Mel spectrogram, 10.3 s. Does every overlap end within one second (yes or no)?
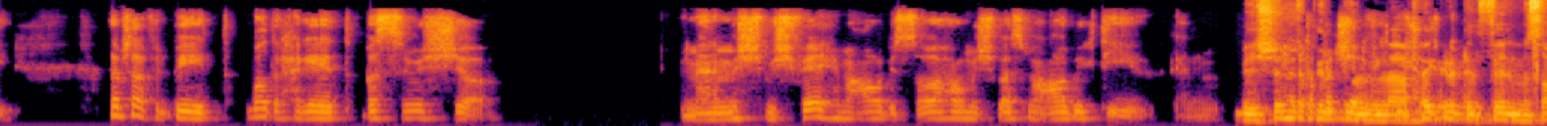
no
